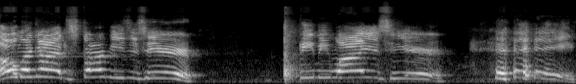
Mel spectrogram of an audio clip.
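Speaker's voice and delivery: high, loud, thrilled, excited squealing shout.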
